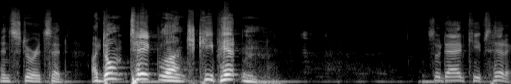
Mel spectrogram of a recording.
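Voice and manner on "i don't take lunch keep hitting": thick brogue, very loud and high in pitch. Telling a story about his dad at golf, as Stuart: thick brogue. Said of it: "with that thick brogue of his".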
